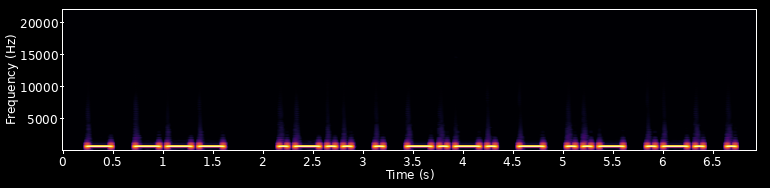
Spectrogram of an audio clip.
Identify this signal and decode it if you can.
Morse code, heard as a keyed tone, about 15 wpm, 700 Hz. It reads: TO LECTURE
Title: Sentences from Top 1600 Words 15wpm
